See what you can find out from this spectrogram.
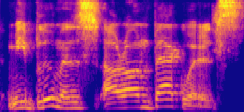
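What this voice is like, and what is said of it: Convincing put-on English accent. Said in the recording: “It's a better English accent than mine. More convincing anyway.”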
